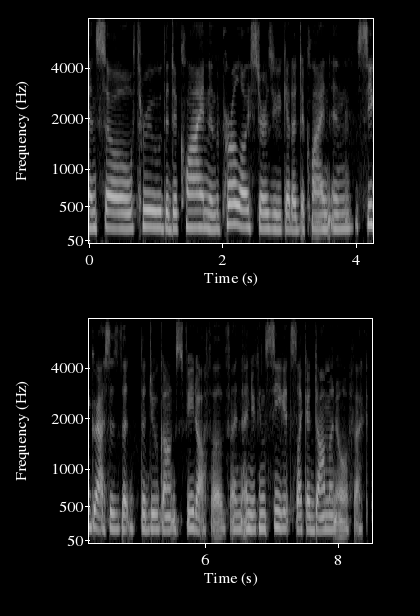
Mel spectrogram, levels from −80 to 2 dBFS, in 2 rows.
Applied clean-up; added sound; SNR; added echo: neural mask model Resemble Enhance denoiser.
